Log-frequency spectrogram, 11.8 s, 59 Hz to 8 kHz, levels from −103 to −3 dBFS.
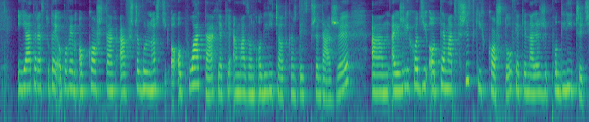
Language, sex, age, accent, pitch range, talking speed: Polish, female, 20-39, native, 195-235 Hz, 140 wpm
